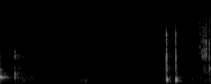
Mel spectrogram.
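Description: Computer mouse button clicked twice in quick succession near the end; otherwise near silence.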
